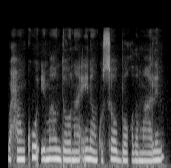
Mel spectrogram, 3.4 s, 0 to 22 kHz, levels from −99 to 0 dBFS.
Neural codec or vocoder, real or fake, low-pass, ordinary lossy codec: none; real; 10.8 kHz; none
